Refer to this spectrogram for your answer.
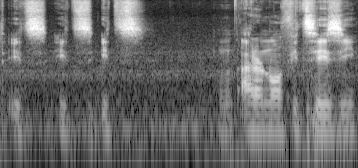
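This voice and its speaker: Music plays in the background as a man with a non-native accent speaks at a moderate pace. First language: not English. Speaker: self-help coach. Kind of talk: casual talk to camera. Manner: halting, many repetitions and fillers.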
